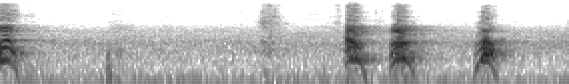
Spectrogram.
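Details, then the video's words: Swedish boxer male Rex going crazy over a wheelbarrow tire: sharp broadband barks, a softer one then three loud ones in quick succession about every half second toward the end, steady low hum underneath. "Crazy Boxer Dog Angry At The Tire On A Wheelbarrow"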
